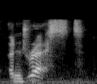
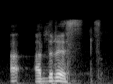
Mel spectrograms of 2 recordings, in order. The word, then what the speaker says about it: addressed: t or a d if it ends with an s we go straight to a t sound the word is addressed addressed good one more time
